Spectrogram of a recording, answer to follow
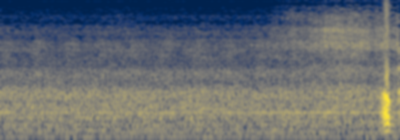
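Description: Steady low outdoor background rumble with a faint steady hum, broken near the end by a short spoken word.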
